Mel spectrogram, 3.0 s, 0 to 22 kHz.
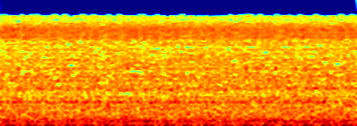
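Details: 2003 Ford Windstar 3.8 V6 idling rough: uneven low pulse about three times a second, a misfire with very weak spark at cylinder six from a faulty ignition coil; plugs and wires previously replaced.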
